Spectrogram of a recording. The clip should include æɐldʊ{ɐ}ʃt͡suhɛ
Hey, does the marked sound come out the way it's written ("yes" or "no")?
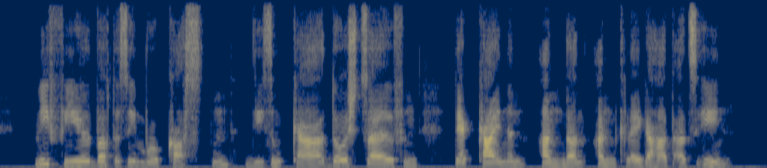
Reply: yes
